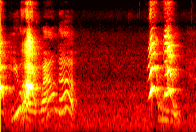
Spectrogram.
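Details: Seven-week-old puppies from Phoebe's litter give high, whiny yelps with bending, sweeping tones: a run of cries over the first second and a half, a quiet pause, then a second short burst near the three-second mark.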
